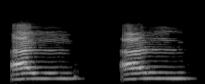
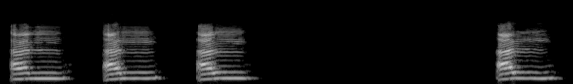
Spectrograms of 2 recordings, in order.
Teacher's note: Letter lam is produced when the area from the nearest to the tip of the edge of the tongue will be pressing or will be pressed against the alveolar ridge of the upper front teeth.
